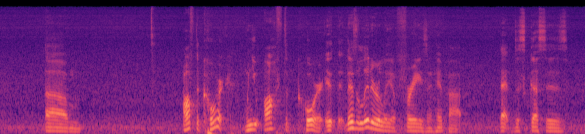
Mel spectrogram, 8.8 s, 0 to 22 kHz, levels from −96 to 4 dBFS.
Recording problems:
hiss; noticeable; throughout; 15 dB below the speech

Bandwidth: 17.5 kHz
